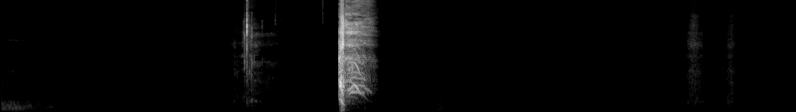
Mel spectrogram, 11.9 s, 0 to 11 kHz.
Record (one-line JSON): {"cough_length": "11.9 s", "cough_amplitude": 31710, "cough_signal_mean_std_ratio": 0.12, "survey_phase": "beta (2021-08-13 to 2022-03-07)", "age": "65+", "gender": "Female", "wearing_mask": "No", "symptom_none": true, "smoker_status": "Never smoked", "respiratory_condition_asthma": false, "respiratory_condition_other": false, "recruitment_source": "REACT", "submission_delay": "1 day", "covid_test_result": "Negative", "covid_test_method": "RT-qPCR"}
